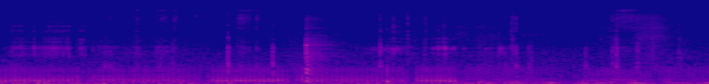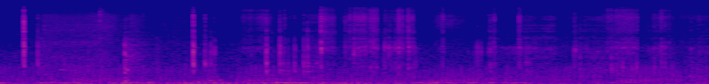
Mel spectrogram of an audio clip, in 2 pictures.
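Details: Siamese kittens playing beside their mother on a Saturday afternoon; low purring rumble underneath frequent clicks, taps and rustling from movement, the purr fading in and out.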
